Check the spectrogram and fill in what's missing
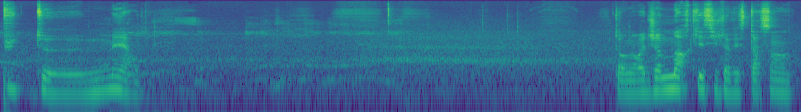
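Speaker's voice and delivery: raging gamer. Real, not acted. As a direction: blow up over the goal. Gamer raging after conceding goal.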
